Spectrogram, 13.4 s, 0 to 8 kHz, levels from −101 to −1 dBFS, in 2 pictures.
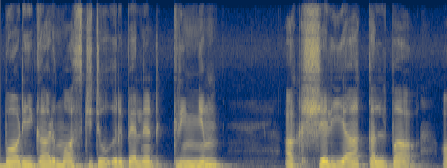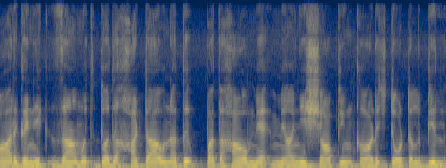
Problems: none marked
